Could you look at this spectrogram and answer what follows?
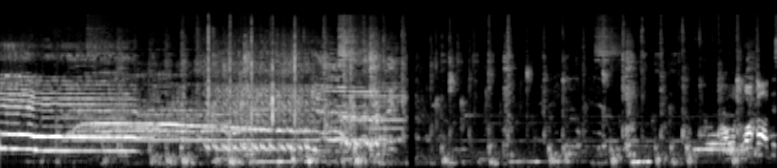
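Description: A commencement audience cheers, whoops and claps loudly for a poet named Durant. The noise breaks off sharply about halfway through, then resumes in a rougher, patchier burst, with voices mixed in.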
